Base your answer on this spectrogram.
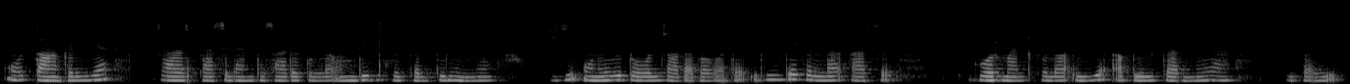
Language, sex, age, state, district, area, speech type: Dogri, female, 30-45, Jammu and Kashmir, Reasi, rural, spontaneous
